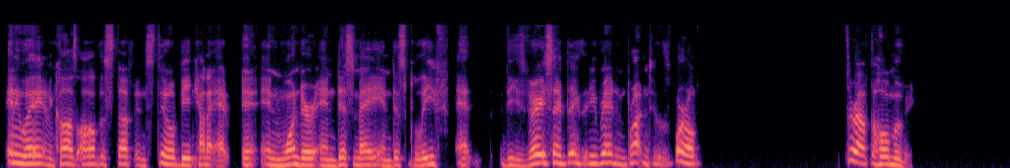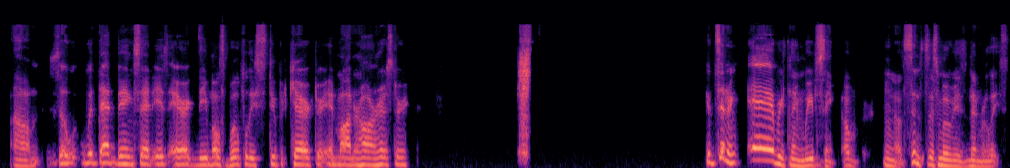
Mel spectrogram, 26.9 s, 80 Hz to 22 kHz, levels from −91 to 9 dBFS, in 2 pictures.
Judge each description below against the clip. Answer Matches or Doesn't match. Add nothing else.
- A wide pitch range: Doesn't match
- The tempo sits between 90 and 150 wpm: Matches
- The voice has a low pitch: Doesn't match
